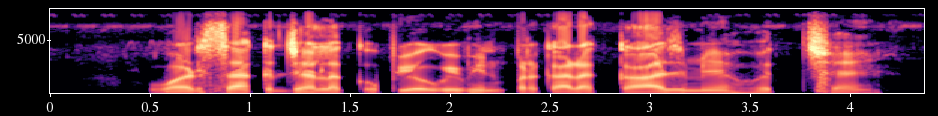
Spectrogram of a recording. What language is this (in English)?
Maithili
